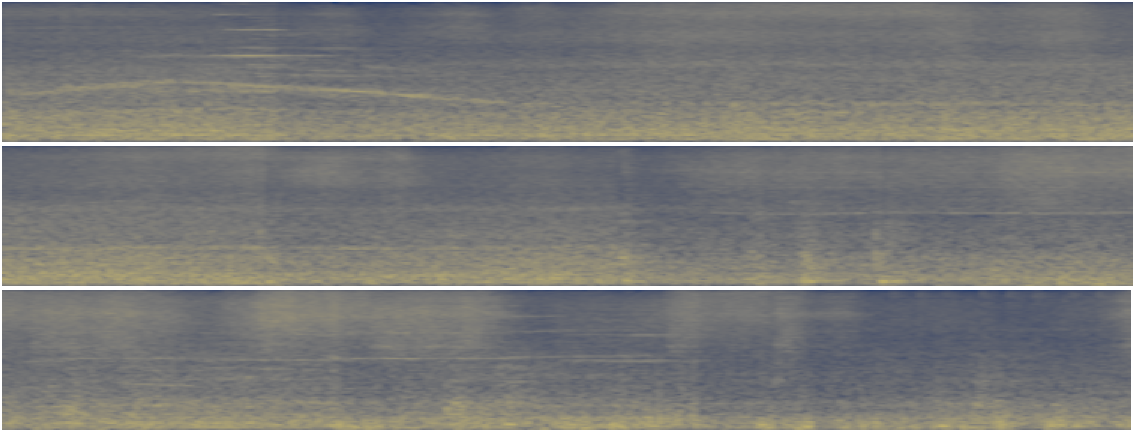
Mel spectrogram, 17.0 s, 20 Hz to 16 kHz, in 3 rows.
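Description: E217-series electric commuter train pulling into the platform and braking to a stop, its wheels rumbling on the rails. A whine falls in pitch in the first couple of seconds, and high brake and wheel squeal sounds in the second half as the train slows to a halt.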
